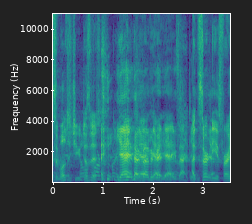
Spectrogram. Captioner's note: laughs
